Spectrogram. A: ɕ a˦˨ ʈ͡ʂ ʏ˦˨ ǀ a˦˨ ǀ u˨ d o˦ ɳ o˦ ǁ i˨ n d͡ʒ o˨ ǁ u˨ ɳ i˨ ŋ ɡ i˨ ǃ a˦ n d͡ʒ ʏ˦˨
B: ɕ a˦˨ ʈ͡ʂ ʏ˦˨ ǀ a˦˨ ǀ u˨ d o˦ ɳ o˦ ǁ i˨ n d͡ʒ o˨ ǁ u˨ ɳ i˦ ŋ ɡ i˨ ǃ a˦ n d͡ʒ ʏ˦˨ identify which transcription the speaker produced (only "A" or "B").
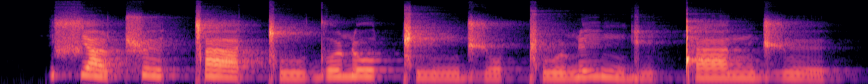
B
